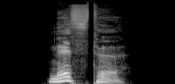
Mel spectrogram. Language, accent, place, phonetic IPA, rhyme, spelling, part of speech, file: German, Germany, Berlin, [ˈnɛstə], -ɛstə, Neste, noun, De-Neste.ogg
- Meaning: dative of Nest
